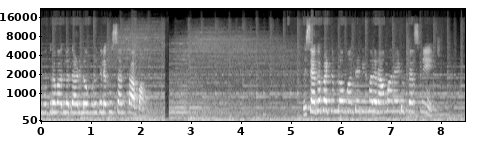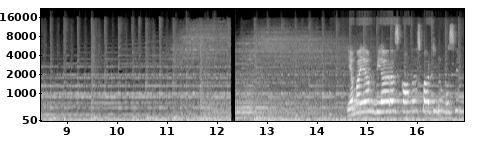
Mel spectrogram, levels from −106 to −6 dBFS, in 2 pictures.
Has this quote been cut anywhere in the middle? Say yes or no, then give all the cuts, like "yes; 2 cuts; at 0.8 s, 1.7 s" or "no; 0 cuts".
yes; 2 cuts; at 8.4 s, 12.3 s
